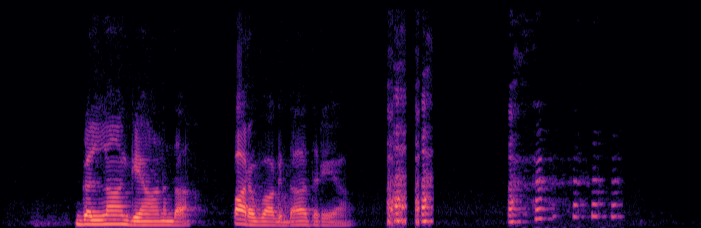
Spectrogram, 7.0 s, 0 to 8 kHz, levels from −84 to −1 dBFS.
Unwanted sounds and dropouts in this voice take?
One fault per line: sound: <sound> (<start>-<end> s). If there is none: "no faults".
sound: laugh (3.9-4.3 s)
sound: laugh (5.1-6.3 s)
